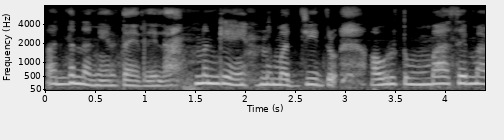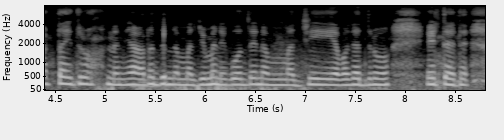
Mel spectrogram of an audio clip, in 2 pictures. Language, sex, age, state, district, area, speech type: Kannada, female, 45-60, Karnataka, Davanagere, urban, spontaneous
